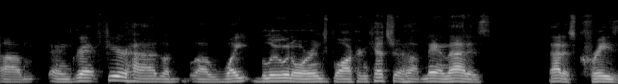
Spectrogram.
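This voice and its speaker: A man with a Canadian accent and an ordinary speaking voice talks at medium pitch and a moderate pace. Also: fairly even intonation. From Ontario, Canada. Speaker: sneaker and hat brand owner. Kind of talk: casual chat.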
